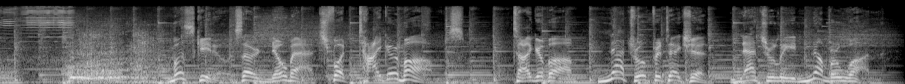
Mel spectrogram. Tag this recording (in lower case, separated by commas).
speech, music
